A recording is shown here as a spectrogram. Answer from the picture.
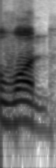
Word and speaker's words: one: Bangladesh has ওয়ান, উচ্চারণটা এই জায়গায় ওন হবে না। যারা যারা এতদিন ধরে এটাকে ওন উচ্চারণ করছো আজকে থেকে উচ্চারণ চেঞ্জ করে ফেলো, উচ্চারণটা হলো ওয়ান।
